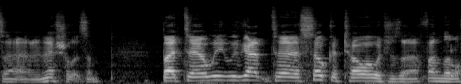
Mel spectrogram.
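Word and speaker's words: SOH CAH TOA: of an acronym because it is pronounced like a word like scuba is not like IRS or something which is an initialism but we've got sohcahtoa which is a fun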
